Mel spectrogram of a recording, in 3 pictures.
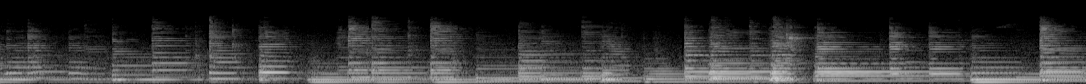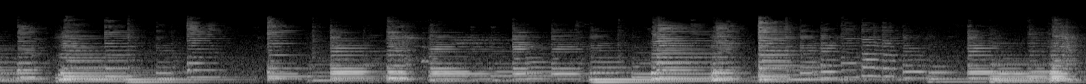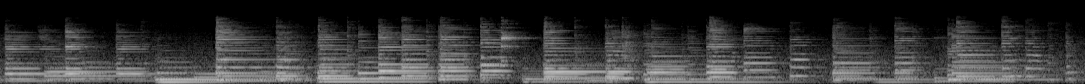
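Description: Solo classical acoustic guitar playing an instrumental melody, with plucked melody notes over a moving bass line.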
